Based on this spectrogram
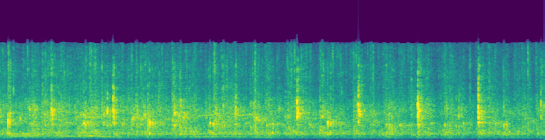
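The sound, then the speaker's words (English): A crowd claps steadily in a dense, continuous patter of many hands, with a brief faint tone sounding over it early on and no voices. “You see, if you are not married and you are clapping, clap so that God will give you a good woman.”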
